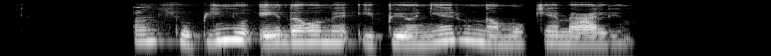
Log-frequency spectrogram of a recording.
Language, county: Lithuanian, Utena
